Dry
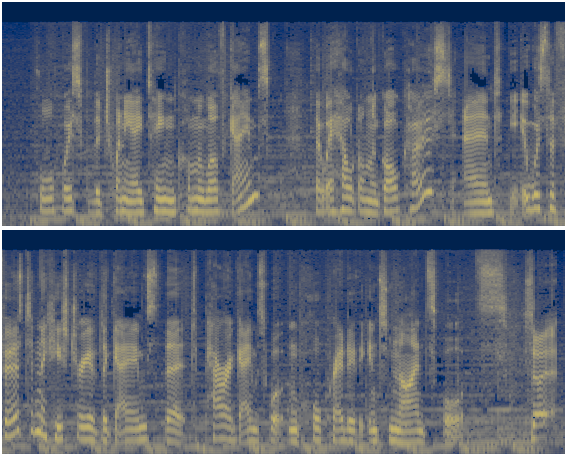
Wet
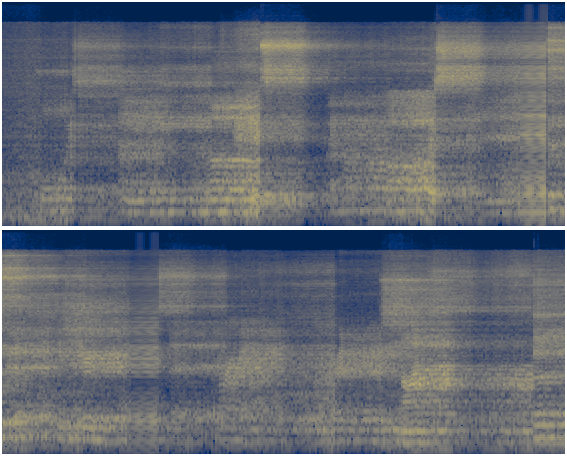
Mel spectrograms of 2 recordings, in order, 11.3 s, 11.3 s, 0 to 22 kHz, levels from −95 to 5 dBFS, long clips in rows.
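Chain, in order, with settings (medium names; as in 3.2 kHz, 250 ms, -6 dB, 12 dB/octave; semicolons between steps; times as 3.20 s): spectral sustain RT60 1.75 s; gate -12 dBFS, range -45 dB; reverse; upward compressor, threshold -27 dBFS; reverse; high-pass 79 Hz; treble shelf 4.4 kHz +9.5 dB; on a send: two-band feedback delay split 1.7 kHz, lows 424 ms, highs 176 ms, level -14 dB; on the sum: gated-style reverb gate 380 ms flat, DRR -5.5 dB; buffer glitch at 5.18/6.92 s, samples 1024, times 11; swell ahead of each attack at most 20 dB/s; trim -8 dB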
